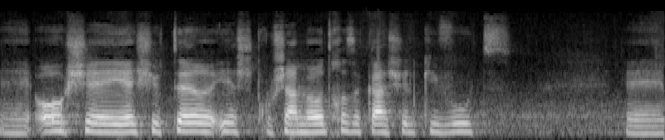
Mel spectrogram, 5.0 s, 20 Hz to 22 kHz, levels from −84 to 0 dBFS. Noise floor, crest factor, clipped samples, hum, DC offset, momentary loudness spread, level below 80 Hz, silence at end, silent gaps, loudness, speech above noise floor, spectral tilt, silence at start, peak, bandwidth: -43 dBFS; 20 dB; under 0.1%; none; under 0.1%; 13 LU; -70 dBFS; 0 s; none; -18 LUFS; 25 dB; -4.5 dB/octave; 0 s; 0 dBFS; 15.5 kHz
